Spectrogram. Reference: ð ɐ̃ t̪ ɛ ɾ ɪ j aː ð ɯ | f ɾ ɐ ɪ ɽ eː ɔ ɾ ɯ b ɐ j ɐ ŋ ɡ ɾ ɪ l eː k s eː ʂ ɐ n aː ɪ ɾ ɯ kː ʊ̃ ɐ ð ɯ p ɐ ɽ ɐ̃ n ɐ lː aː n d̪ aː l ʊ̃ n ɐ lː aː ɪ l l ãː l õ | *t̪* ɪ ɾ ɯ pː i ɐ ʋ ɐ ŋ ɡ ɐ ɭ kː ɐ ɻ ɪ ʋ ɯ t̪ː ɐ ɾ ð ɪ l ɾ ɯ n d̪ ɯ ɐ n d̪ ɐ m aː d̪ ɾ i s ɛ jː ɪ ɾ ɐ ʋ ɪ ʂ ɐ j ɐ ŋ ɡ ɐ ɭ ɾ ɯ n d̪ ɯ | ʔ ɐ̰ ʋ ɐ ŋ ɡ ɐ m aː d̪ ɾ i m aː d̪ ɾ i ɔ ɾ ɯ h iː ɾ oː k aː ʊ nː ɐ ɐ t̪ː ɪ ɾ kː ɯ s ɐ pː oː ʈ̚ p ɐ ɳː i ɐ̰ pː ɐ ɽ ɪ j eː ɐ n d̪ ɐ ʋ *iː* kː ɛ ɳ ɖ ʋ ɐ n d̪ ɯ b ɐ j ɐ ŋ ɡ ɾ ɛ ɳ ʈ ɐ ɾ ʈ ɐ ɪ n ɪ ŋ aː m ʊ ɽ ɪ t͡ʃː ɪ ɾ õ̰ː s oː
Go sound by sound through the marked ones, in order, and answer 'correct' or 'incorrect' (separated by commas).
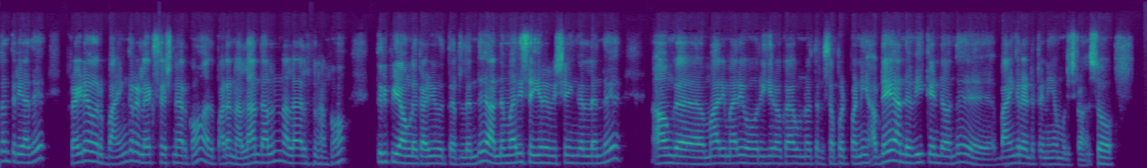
correct, correct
